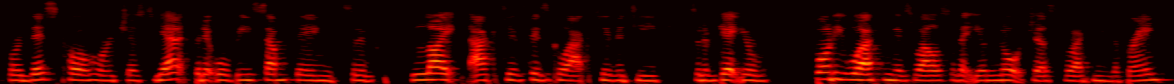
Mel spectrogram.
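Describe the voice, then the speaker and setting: A woman presenting on a video call, rattling through a program agenda at speed with plenty of ums and restarts. Her voice sits at a middle pitch and sounds close and dry. The call audio is dull and muffled. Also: darkish tone, dry recording. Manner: fast-talking with many fillers and restarts. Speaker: program staff presenting onboarding. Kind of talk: online onboarding call walkthrough.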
